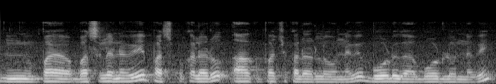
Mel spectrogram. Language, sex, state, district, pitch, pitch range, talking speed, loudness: Telugu, male, Telangana, Hyderabad, 135 Hz, 125-140 Hz, 155 wpm, -16 LUFS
